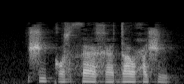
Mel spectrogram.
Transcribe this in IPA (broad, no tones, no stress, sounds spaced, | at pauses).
ʃ i k ɔ z θ æ x æ d a o̯ ħ i ʃ i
